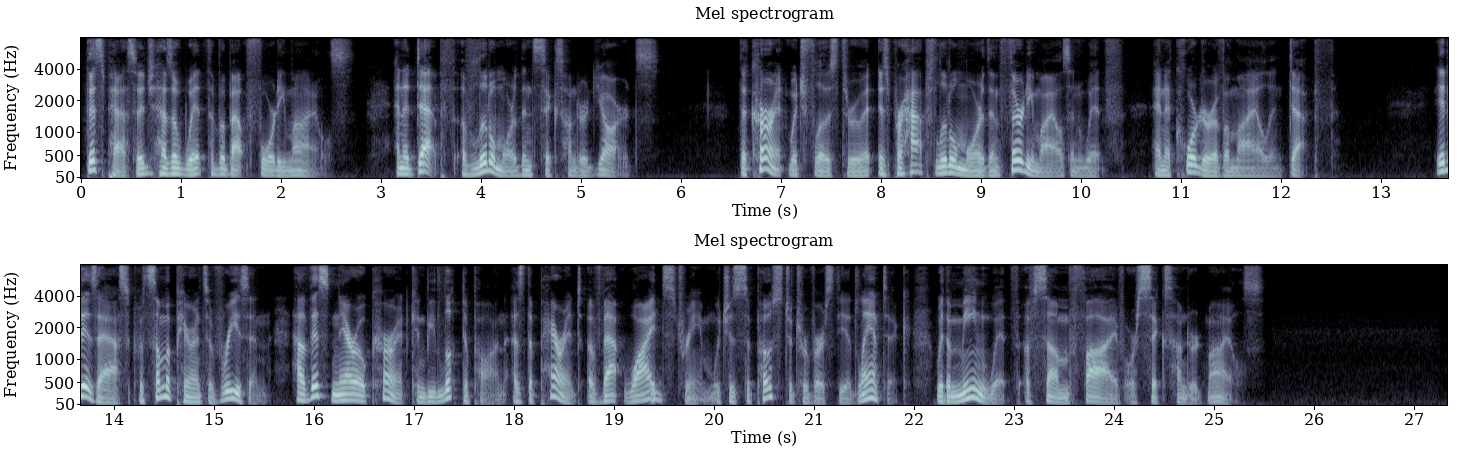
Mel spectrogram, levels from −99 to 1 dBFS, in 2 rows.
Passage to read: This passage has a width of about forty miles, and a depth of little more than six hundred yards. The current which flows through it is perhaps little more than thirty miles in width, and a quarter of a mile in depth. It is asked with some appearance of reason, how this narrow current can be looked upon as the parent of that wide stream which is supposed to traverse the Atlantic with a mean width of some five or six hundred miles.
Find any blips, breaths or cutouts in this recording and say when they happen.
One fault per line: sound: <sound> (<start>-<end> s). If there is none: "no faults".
no faults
